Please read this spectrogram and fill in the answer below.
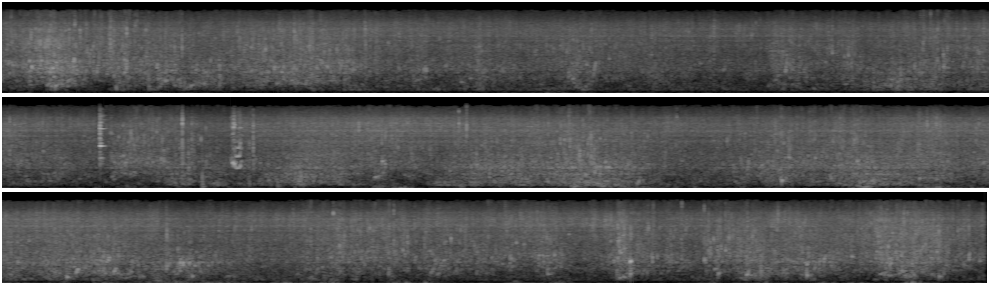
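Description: Small sea waves washing over shoreline rocks and draining back off them: a steady splashing trickle that swells and ebbs, with a few brief sharp clicks, the loudest near the end.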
